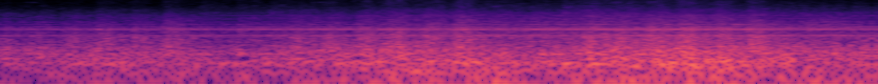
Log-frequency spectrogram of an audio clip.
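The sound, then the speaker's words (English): A coal train rolls past on the rails with a steady, heavy rumble, rhythmic clacking of wheels and a thin metallic squeal, growing slightly louder as it goes by. “it's very difficult to know how much coal dust really blows off coal trains and what, if any, impact coal dust could be having on human health.”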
